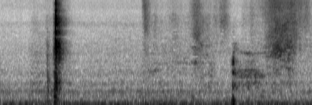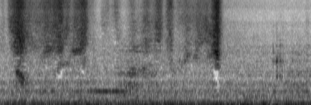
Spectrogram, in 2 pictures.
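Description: Near silence with small handling sounds: a sharp click just under a second in, soft rustling in the middle, and another click near the end.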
